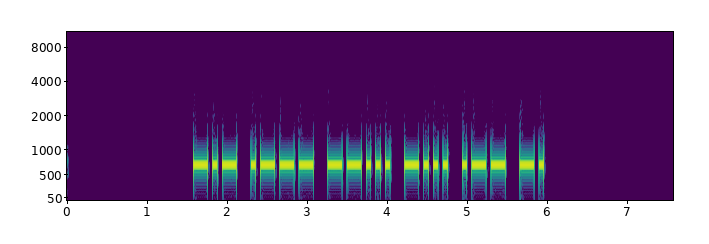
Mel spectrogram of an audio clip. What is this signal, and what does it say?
Morse code, heard as a keyed tone, about 20 wpm, 700 Hz. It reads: KJ7BWN
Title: Speed Racing - USA 2x3 Call Signs 17wpm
